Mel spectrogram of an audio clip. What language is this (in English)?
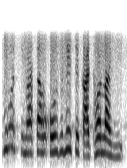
Odia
